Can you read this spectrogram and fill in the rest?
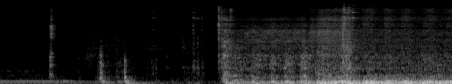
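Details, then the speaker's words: Car with a rewired aftermarket EFI, first start in months, in neutral with handbrake on, tune not dialed in: a few clicks, catches at two seconds and settles into a loud, slightly uneven idle; rough idle. "It's not going to start right because I messed with the tune and didn't dial it in. I'm going to have to tweak some stuff."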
